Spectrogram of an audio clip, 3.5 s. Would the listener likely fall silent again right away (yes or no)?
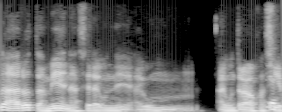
yes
